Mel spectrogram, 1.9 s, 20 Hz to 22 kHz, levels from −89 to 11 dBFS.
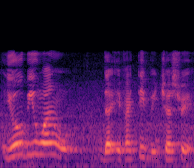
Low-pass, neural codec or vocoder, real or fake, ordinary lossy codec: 7.2 kHz; none; real; none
